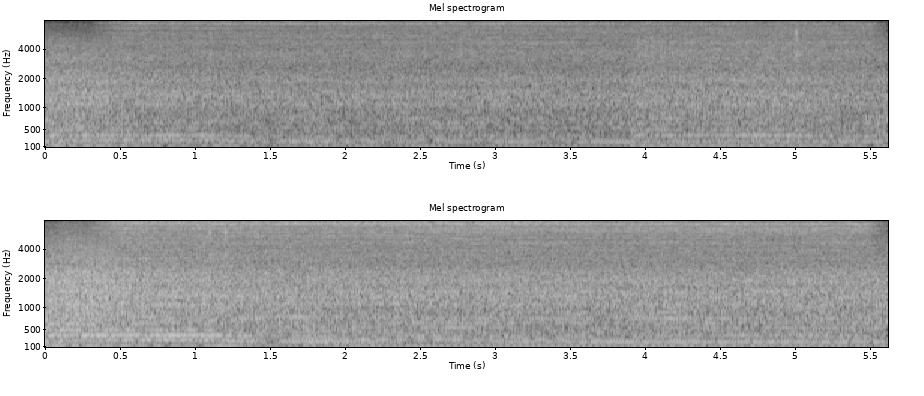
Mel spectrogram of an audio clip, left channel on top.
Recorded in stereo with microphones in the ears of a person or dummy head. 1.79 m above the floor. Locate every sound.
0.3 s a hiss: 55° right (ahead or behind), 2.5 m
